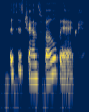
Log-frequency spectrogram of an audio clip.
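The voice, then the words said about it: Put-on American accent. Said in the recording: “I love the American accent that she just took on there.”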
